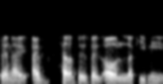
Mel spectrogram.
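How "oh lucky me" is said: extremely sarcastic, dry delivery. Retelling what was said to a car salesperson: imitating own sarcastic reply. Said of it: "I'm extremely sarcastic".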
